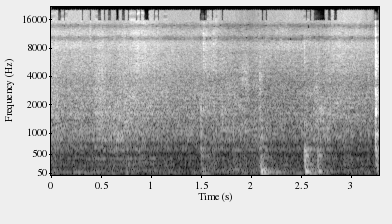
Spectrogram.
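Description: Chicken stir fry with dark soy and oyster sauce sizzles steadily while a utensil stirs it, giving a few distinct scraping knocks against the pan near the end.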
